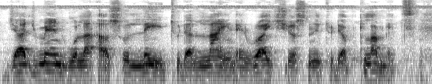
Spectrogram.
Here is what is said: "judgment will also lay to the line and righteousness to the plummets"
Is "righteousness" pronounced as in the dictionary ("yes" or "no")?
no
